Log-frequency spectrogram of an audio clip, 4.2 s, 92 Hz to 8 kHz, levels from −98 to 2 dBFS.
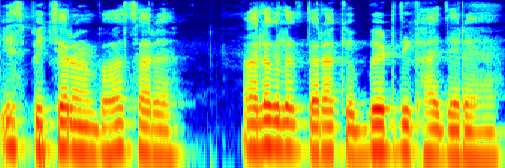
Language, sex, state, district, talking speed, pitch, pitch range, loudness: Hindi, male, Jharkhand, Palamu, 200 wpm, 140 Hz, 125-150 Hz, -18 LUFS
